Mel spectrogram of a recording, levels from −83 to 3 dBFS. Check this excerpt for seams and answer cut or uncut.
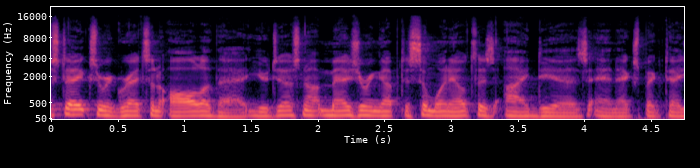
uncut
